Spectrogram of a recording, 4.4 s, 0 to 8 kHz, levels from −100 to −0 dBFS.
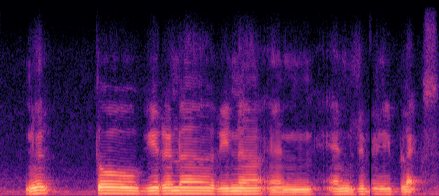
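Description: At 3.70 to 3.77 s the speech briefly dips or warbles. This is a lost AMR speech frame. The gap fits a single 20 ms frame that failed its checksum after radio errors. The decoder filled it by reusing the last good pitch and vocal tract settings at reduced gain. The sound does not fade to silence. It wavers for a moment, then recovers weak or rough for a moment. The surrounding wideband speech is clear, which fits AMR-WB at about 12.65 kbit/s.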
